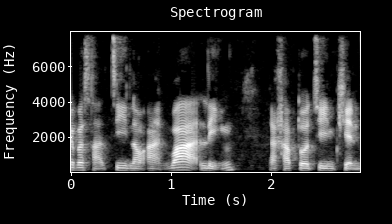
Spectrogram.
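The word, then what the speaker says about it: 零: ที่ 10 นะ ครับ คำ นี้ อ่าน ว่า หลิง แปล ว่า 0 นะ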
